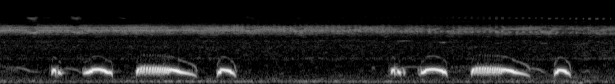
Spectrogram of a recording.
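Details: Male spotted dove calling, recorded as a lure for wild doves: two matching mellow cooing phrases, each a short note, a rising-falling coo, a long drawn coo and a clipped final note, separated by a pause, with a steady high hiss.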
